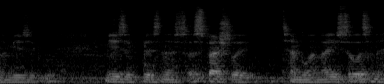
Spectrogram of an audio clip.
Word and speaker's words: Timbaland: Backstreet Boys old geezer Timberland no I know it was Timbaland I just didn't pronounce it properly so that's pretty cool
